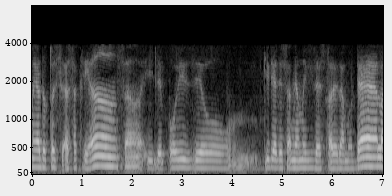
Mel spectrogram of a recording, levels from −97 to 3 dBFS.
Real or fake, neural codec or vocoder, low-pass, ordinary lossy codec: fake; codec, 16 kHz, 4 kbps, X-Codec, WavLM features, trained on Multilingual LibriSpeech; 7.2 kHz; AAC, 16 kbps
